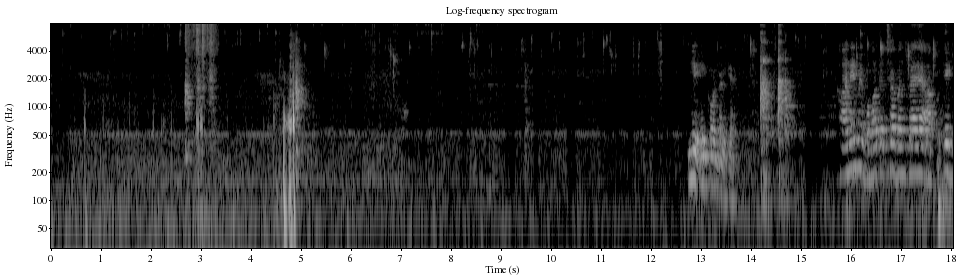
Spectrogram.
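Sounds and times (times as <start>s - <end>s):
cutlets sizzling in oil: 0.0s - 18.0s.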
